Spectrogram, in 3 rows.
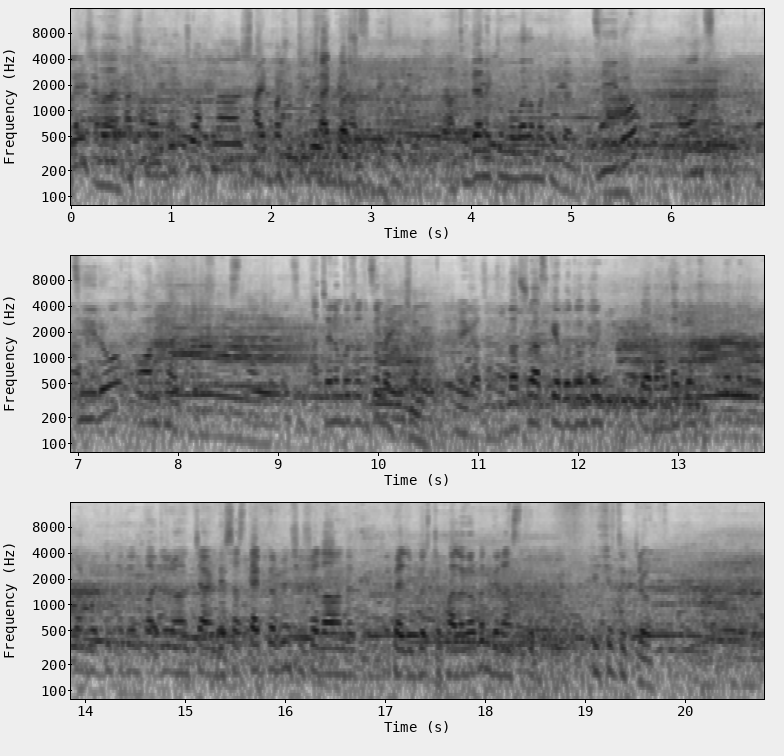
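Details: Sahiwal breed bull calves at a busy cattle market, bought by a farmer from Barishal, Bangladesh, on 28 July; long, drawn, wavering moos rise and fall amid a crowd's chatter and men talking prices throughout.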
